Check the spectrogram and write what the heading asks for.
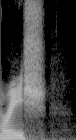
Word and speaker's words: Ra's al Ghul: Now, how do you say Ra's al Ghul? Do you say Ra's or Ra's? What's your school of Ra's al Ghul? – Denny O'Neill, creator of the character, says Ra's, so that's what I say.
